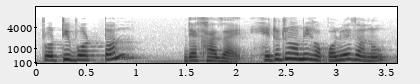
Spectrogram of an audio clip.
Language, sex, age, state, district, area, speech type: Assamese, female, 18-30, Assam, Sivasagar, urban, spontaneous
